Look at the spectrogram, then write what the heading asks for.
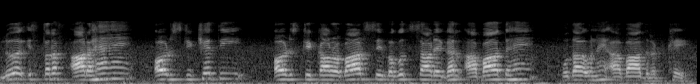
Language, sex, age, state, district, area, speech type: Urdu, male, 18-30, Bihar, Purnia, rural, spontaneous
